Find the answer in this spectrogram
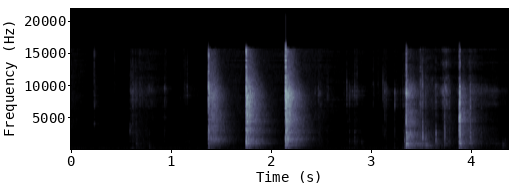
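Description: Tarot cards slapped down on a table: three sharp slaps in quick succession in the middle, then a short clatter of several more near the end.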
